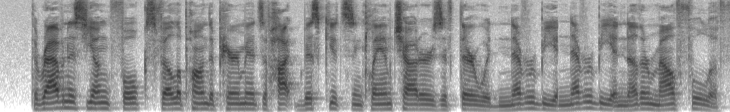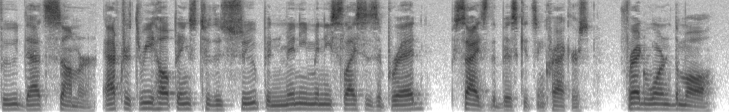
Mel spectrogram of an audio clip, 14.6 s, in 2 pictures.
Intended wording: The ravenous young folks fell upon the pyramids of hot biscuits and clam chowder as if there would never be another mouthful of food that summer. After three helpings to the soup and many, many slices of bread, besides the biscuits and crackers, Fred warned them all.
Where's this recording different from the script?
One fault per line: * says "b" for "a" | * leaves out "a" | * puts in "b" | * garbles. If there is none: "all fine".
* puts in "never be"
